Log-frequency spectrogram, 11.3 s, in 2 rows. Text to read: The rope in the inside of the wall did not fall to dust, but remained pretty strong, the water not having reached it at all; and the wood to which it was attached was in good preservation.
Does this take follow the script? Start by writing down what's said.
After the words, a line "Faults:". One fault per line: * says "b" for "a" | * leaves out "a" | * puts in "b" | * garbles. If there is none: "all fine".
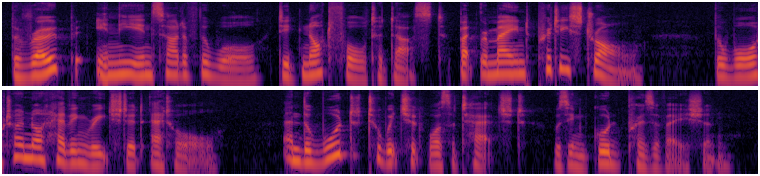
The rope in the inside of the wall did not fall to dust, but remained pretty strong, the water not having reached it at all; and the wood to which it was attached was in good preservation.
Faults:
all fine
